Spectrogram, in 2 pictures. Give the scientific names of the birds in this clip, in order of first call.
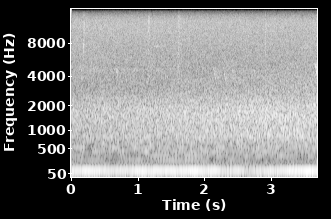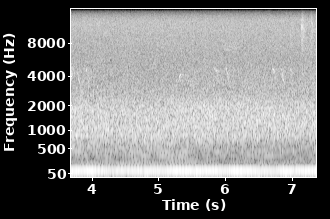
Spinus tristis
